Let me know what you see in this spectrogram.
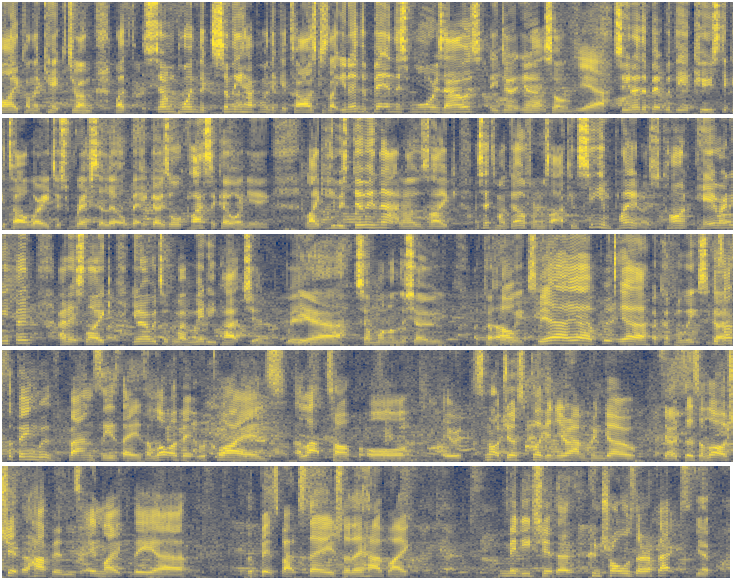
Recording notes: we ventured out of the studio for the first time and into the field as we covered Slam Dunk Festival 2023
